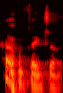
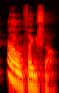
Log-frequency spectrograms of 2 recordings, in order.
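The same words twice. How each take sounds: First: Much softer, dropping to near nothing; hushed repeat. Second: Said in the usual way. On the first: Shown as a demonstration. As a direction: let the repeat fall away quietly. Repeated dismissal, softer second take.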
